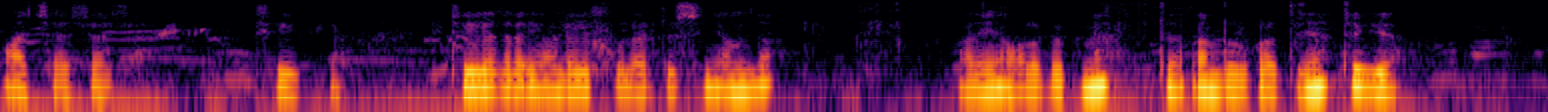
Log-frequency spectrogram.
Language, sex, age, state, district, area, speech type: Santali, female, 18-30, West Bengal, Paschim Bardhaman, rural, spontaneous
